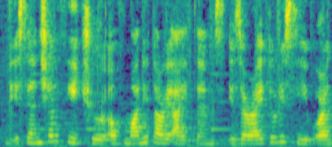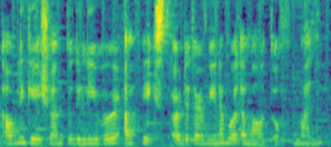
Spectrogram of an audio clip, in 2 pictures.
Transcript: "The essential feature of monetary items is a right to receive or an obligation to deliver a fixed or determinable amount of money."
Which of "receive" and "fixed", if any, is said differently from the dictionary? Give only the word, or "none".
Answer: none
